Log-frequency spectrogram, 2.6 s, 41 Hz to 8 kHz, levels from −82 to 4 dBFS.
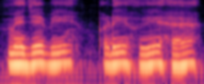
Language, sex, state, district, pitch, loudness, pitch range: Hindi, male, Uttar Pradesh, Saharanpur, 140 Hz, -14 LUFS, 135-150 Hz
